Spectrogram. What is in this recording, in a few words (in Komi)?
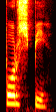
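"порсьпи" Komi, female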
